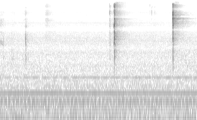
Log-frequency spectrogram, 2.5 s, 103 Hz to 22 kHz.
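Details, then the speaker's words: Short crisp clicks as the cable connector of a DEKA CO2 surgical laser is pushed straight in and locks into place, over a steady equipment hum; laser connector click. "Click. Good to go. When you're ready to remove that ring, just pull straight up and it will come out effortlessly."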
